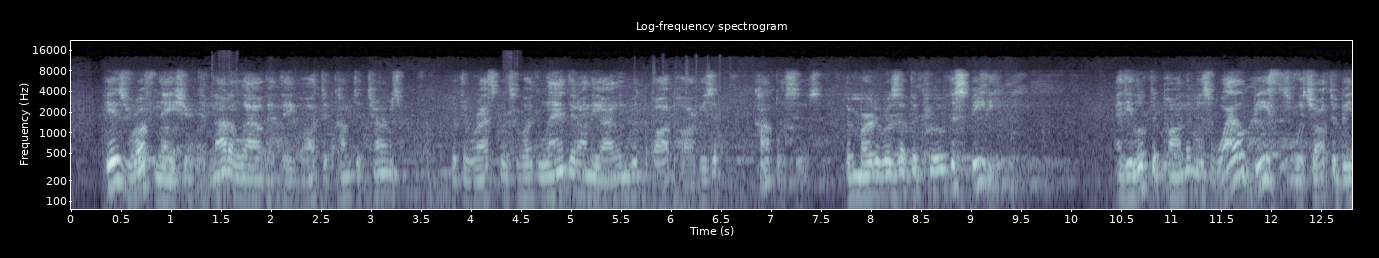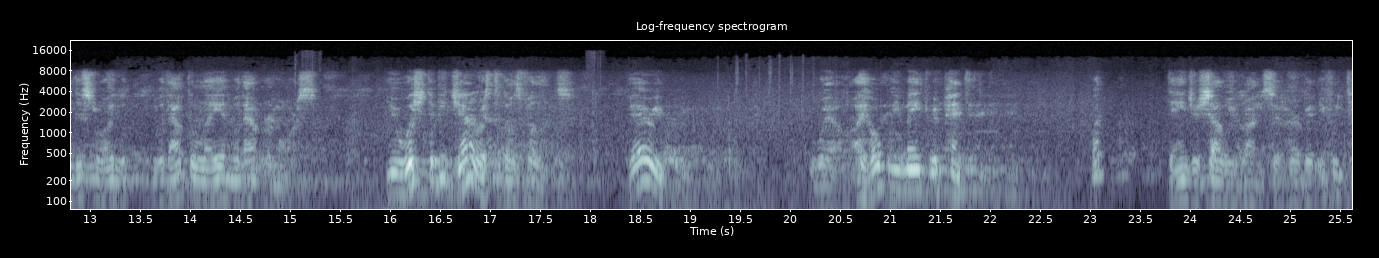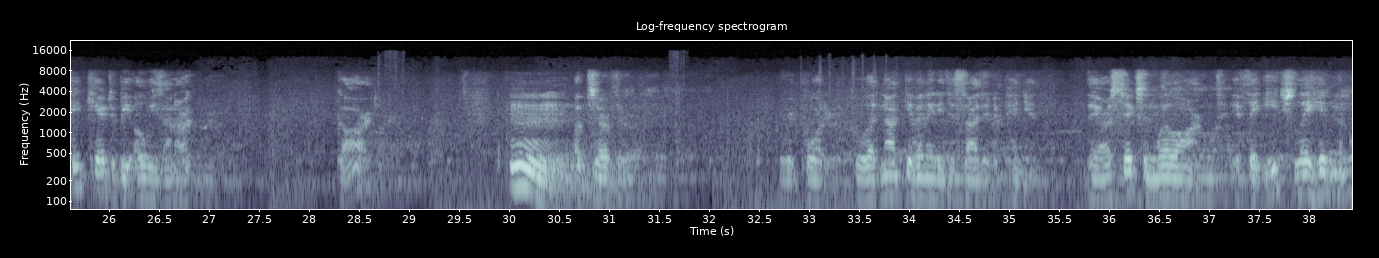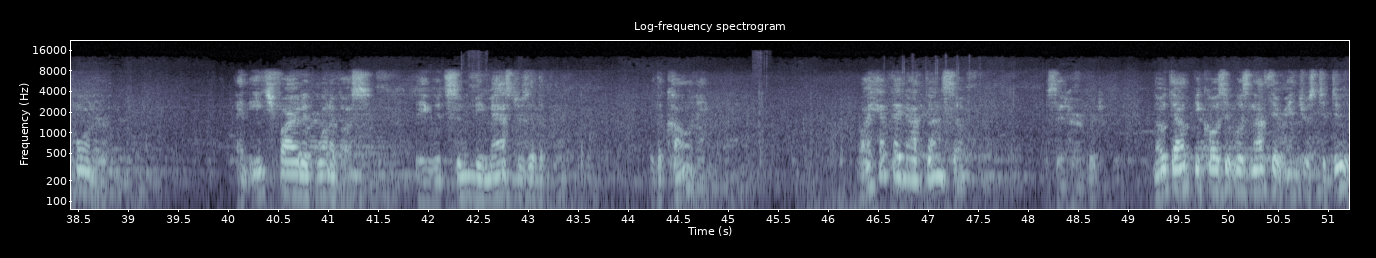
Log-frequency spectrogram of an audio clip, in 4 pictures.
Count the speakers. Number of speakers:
1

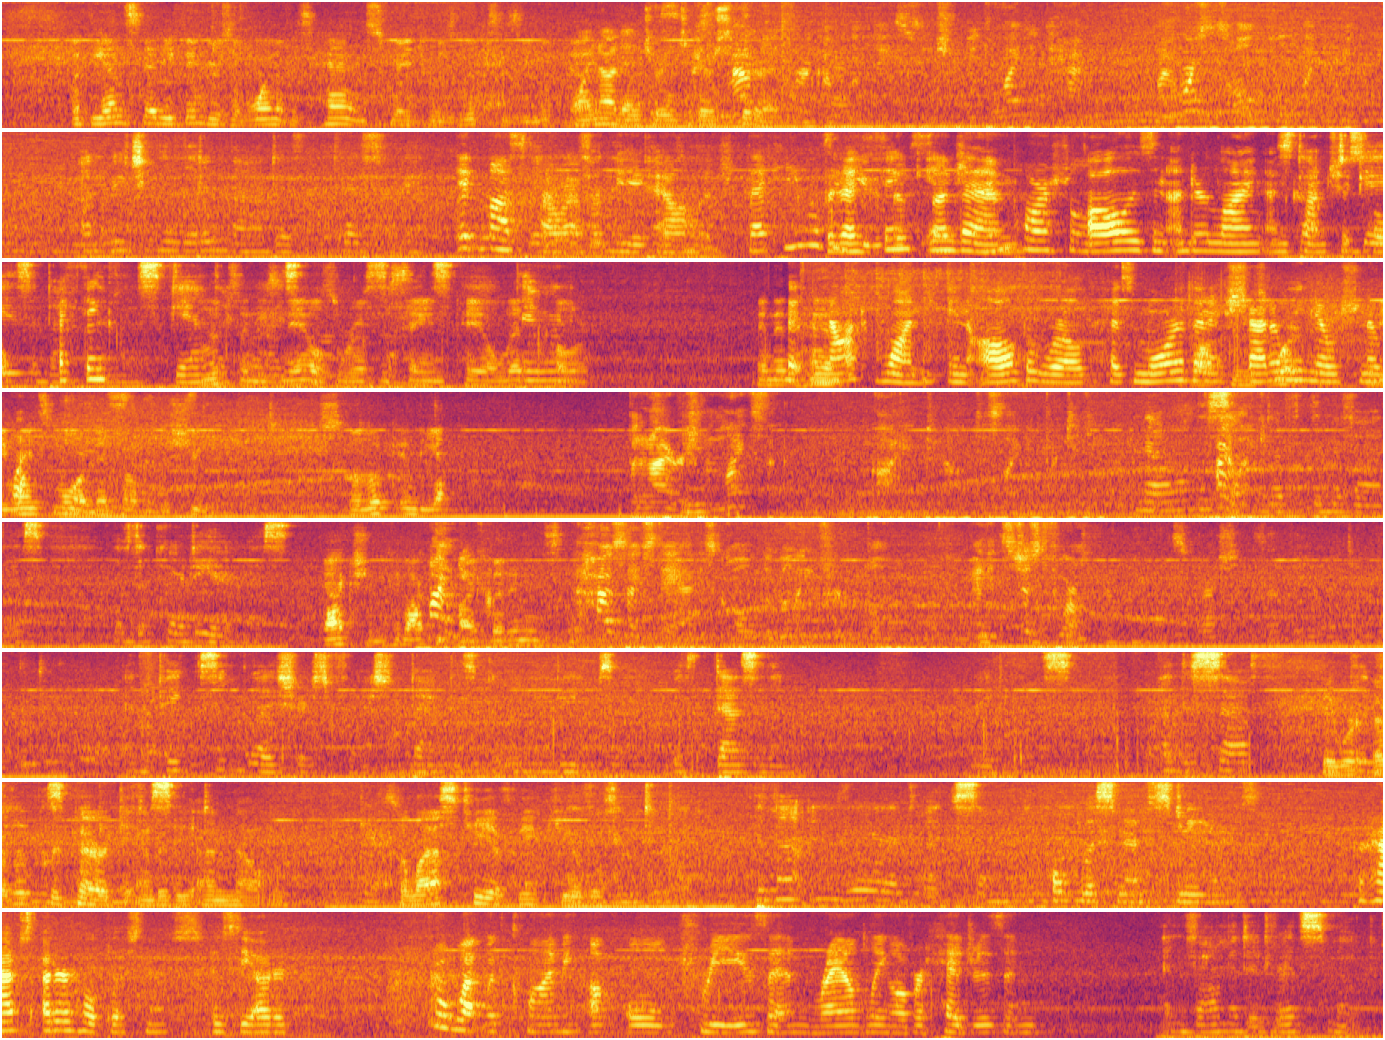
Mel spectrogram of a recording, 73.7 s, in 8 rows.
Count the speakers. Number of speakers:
7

